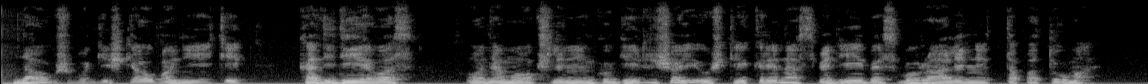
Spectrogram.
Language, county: Lithuanian, Klaipėda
